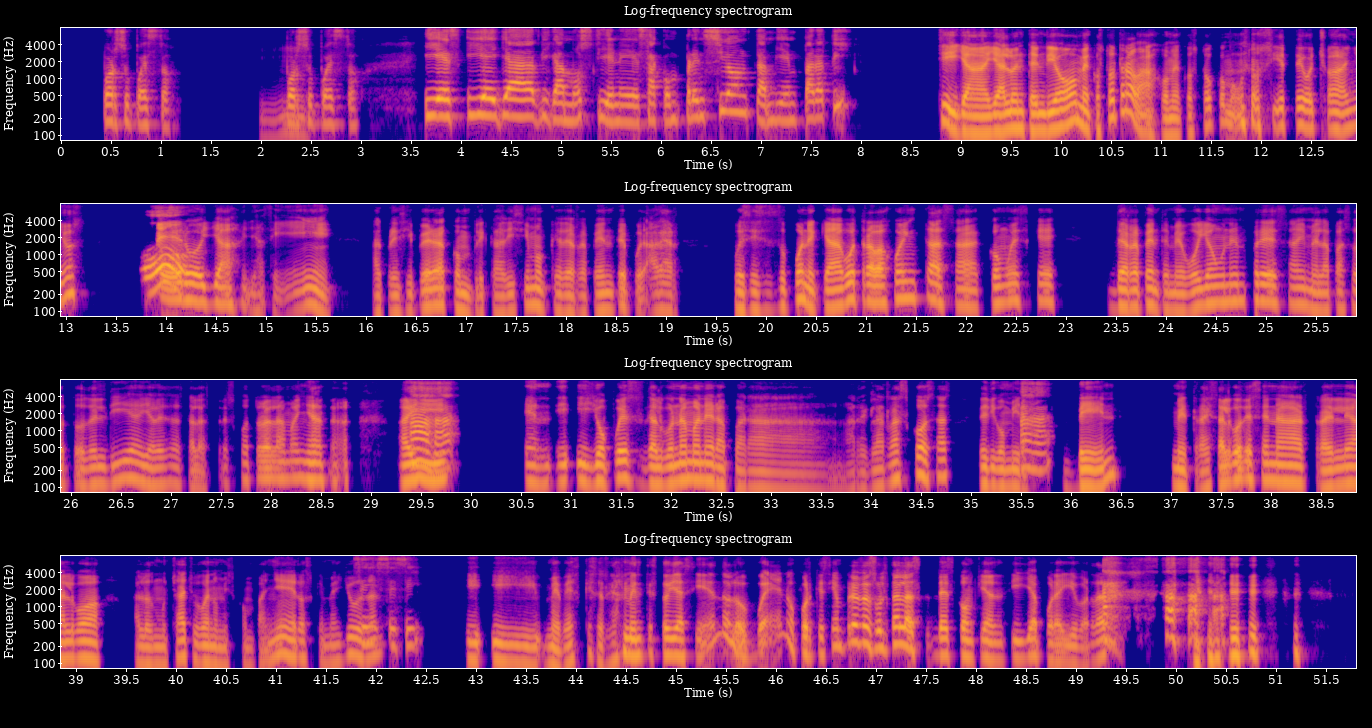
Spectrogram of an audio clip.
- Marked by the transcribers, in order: laughing while speaking: "unos siete"; laughing while speaking: "mañana"; laugh
- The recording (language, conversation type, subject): Spanish, podcast, ¿Qué te lleva a priorizar a tu familia sobre el trabajo, o al revés?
